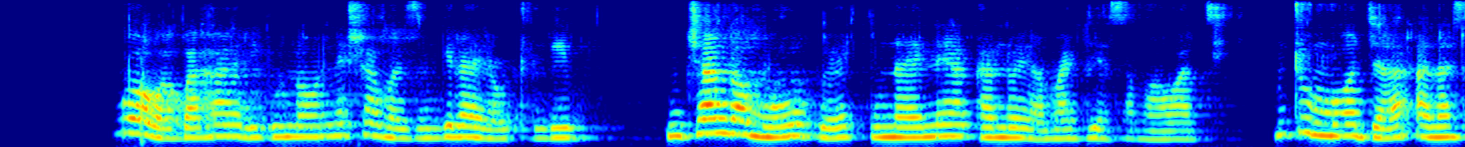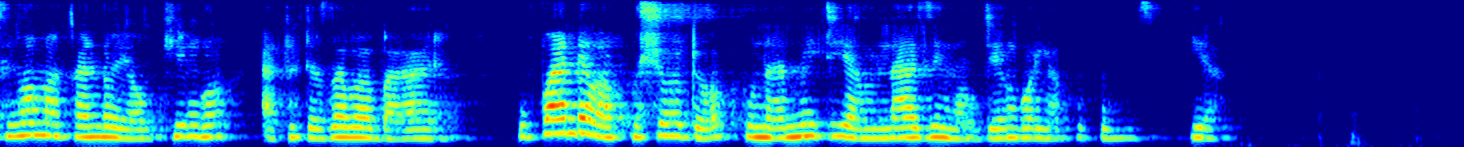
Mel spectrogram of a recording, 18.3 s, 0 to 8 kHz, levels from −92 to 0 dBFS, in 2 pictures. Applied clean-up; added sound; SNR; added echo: neural mask model DeepFilterNet 3.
